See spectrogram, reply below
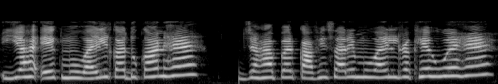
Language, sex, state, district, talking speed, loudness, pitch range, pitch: Hindi, female, Jharkhand, Deoghar, 170 wpm, -15 LUFS, 310-370 Hz, 335 Hz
